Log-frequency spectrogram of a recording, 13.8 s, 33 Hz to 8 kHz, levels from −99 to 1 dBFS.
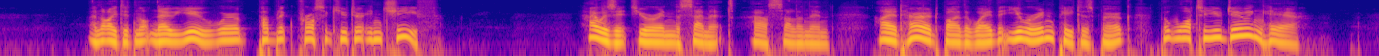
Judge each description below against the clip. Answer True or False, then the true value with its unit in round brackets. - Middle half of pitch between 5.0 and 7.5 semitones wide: True (5.4 semitones)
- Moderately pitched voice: True (150 Hz)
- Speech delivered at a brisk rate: False (165 wpm)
